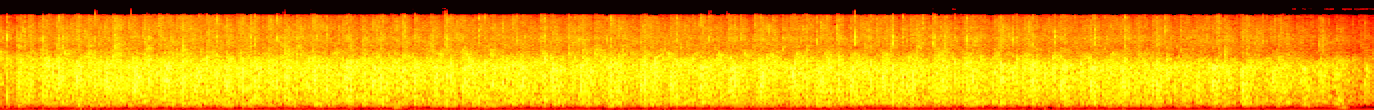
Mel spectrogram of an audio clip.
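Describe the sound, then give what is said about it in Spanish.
Sustained audience applause for Blanca Fernández Ochoa, a dense, steady wash of many hands clapping at even loudness for about fourteen seconds, easing slightly at the very end, with no voices over it. “y por favor les pido un aplauso para Blanca Fernández Ochoa.”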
